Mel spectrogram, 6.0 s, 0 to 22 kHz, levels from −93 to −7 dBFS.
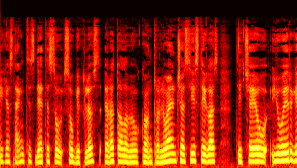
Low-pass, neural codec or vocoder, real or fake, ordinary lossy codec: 14.4 kHz; none; real; MP3, 64 kbps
